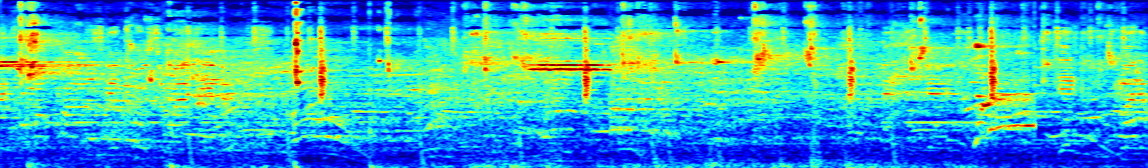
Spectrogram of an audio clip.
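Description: Live basketball game sound in a gym: a ball dribbling on the court and sneakers squeaking, with voices in the background. The squeaks come in short bursts about four seconds in and again near the end.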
